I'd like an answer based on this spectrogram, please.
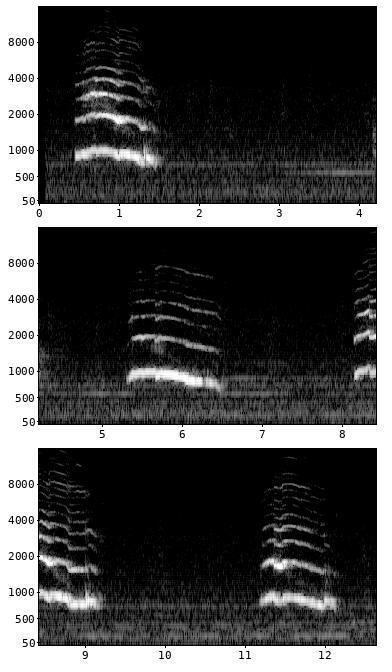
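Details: Pregnant domestic cat named Alice, deaf, in pre-labour and excited, meowing repeatedly indoors: four loud drawn-out meows roughly every three seconds, each rising then falling, with a faint steady hum underneath.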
